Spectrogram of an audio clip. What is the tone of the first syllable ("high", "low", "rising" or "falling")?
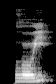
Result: rising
